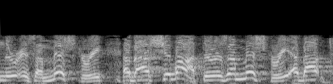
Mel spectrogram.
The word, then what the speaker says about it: Shabbat: But do you realize the emphasis in which God put upon the Sabbath, the Shabbat, as it's pronounced in Hebrew, and not polluting the Shabbat, which is from sundown on Friday till sundown on Saturday?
